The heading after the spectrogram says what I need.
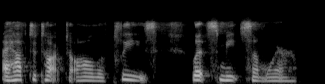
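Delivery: plain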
